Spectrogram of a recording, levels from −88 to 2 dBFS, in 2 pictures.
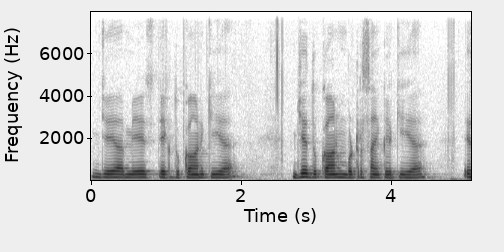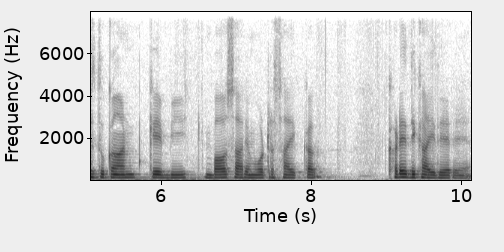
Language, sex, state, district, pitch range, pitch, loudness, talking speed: Hindi, male, Maharashtra, Chandrapur, 135-145 Hz, 140 Hz, -19 LUFS, 135 wpm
